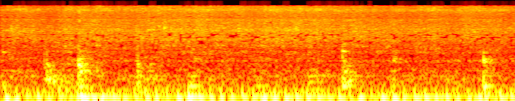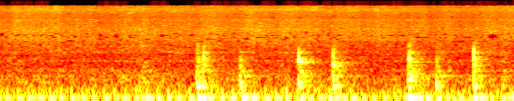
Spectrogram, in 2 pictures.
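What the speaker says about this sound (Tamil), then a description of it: "அது நம்ம கிண்டும் போதே இந்த சலசலப்பு சவுண்டு கேட்கும் பாருங்கள்" A spoon stirs and scrapes a dry garlic powder mix in a hot pan, giving a steady rustling sizzle with scattered taps and scrapes that grow more frequent toward the end. No one speaks.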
